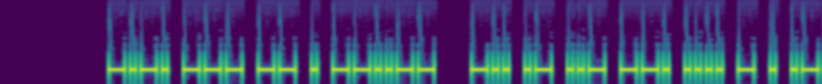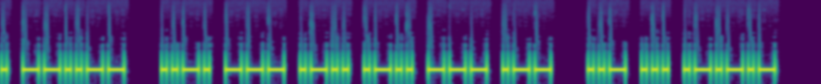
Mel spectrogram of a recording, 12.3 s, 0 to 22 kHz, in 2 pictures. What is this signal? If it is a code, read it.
Morse code, heard as a keyed tone, about 30 wpm, 700 Hz. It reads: COME, DAUGHTER, FOLLOW US.
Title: Sentences from Top 1500 Words 30wpm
